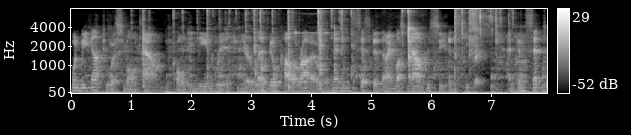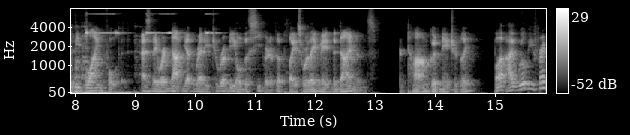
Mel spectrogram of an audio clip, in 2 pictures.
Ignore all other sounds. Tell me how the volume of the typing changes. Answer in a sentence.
The loudness of the typing goes up, then down.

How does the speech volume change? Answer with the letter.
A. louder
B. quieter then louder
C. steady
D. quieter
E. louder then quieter
C.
